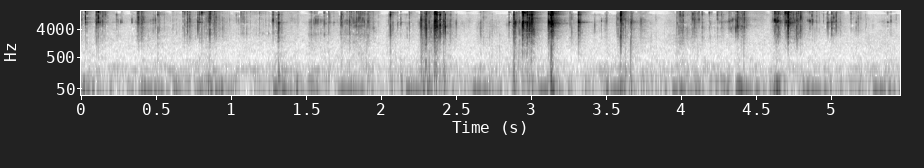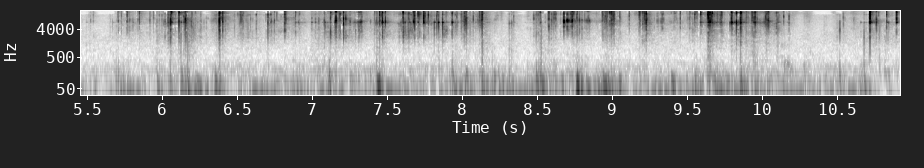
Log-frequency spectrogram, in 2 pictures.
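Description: Fingertips handle a small gold-tone metal wristwatch held in the hands, folding and clicking its metal link bracelet. The result is a quiet, close stream of bright, crisp metallic clicks and light rattling that stops almost instantly, with little low end.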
